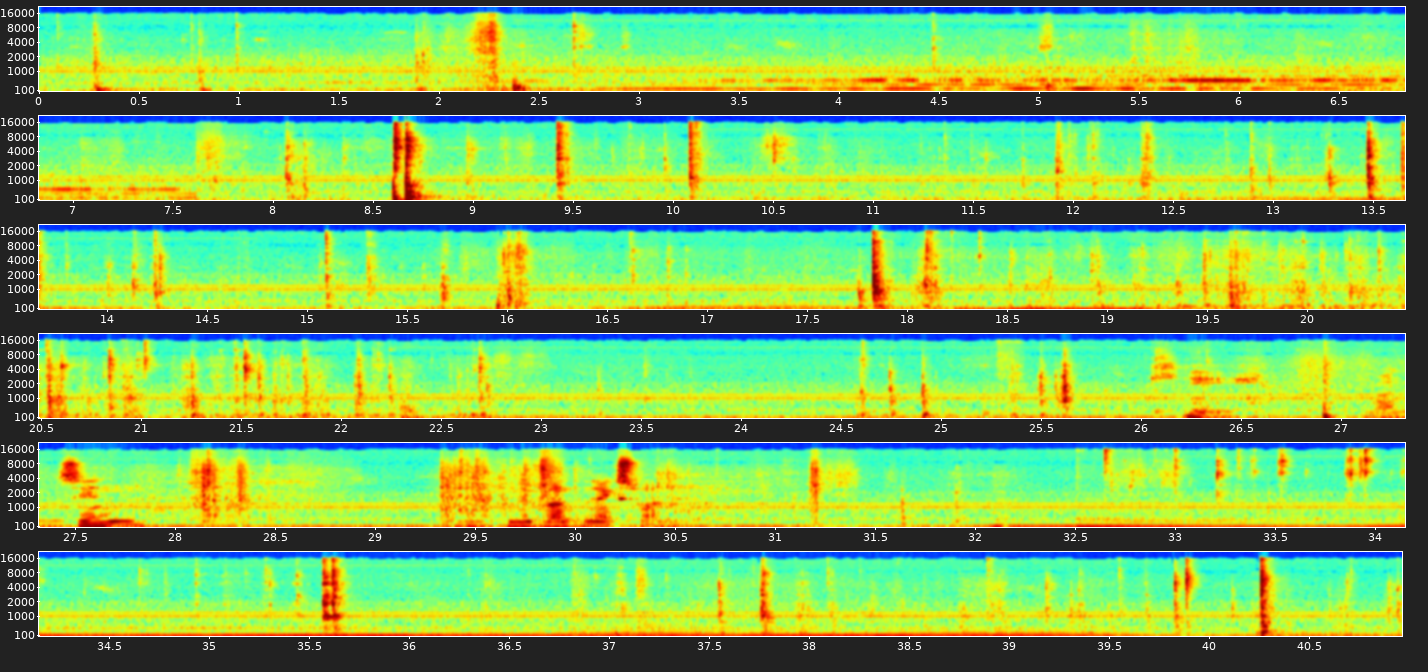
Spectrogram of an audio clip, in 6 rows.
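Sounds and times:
faint steady hum: 0:00.0 - 0:40.9.

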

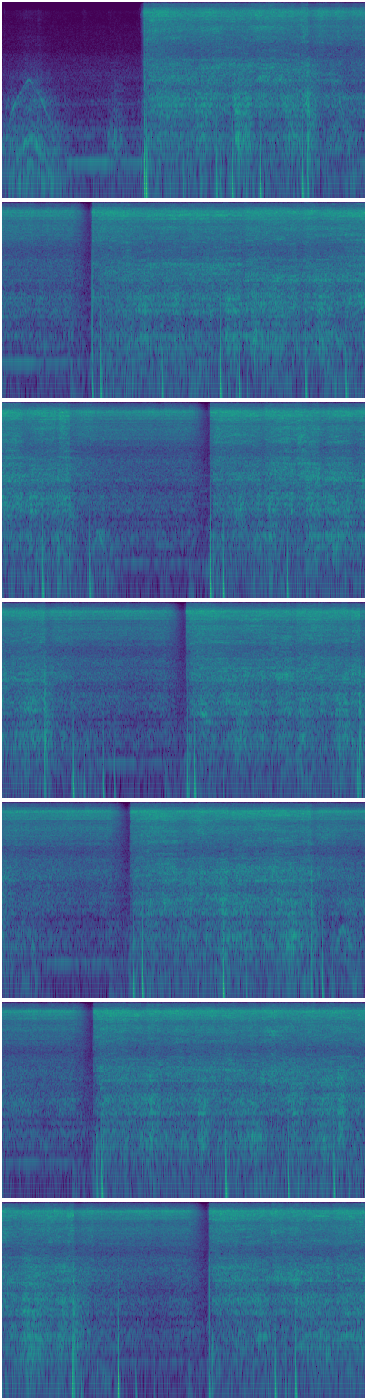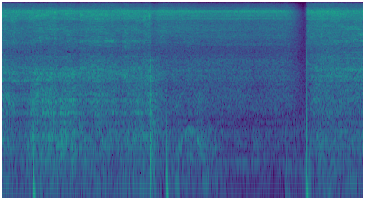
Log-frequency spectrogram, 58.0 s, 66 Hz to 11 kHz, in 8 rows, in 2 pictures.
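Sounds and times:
plasma torch hissing and whining: 0:02.7 - 0:58.0.

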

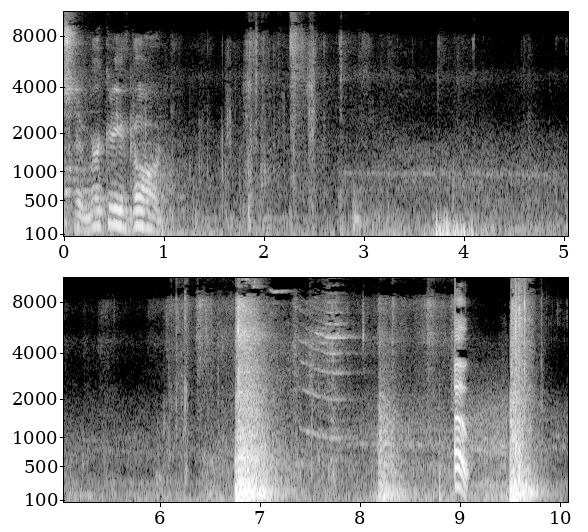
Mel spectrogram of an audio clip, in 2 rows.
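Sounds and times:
door banging: 0:06.7 - 0:08.6, 0:09.5 - 0:10.0.

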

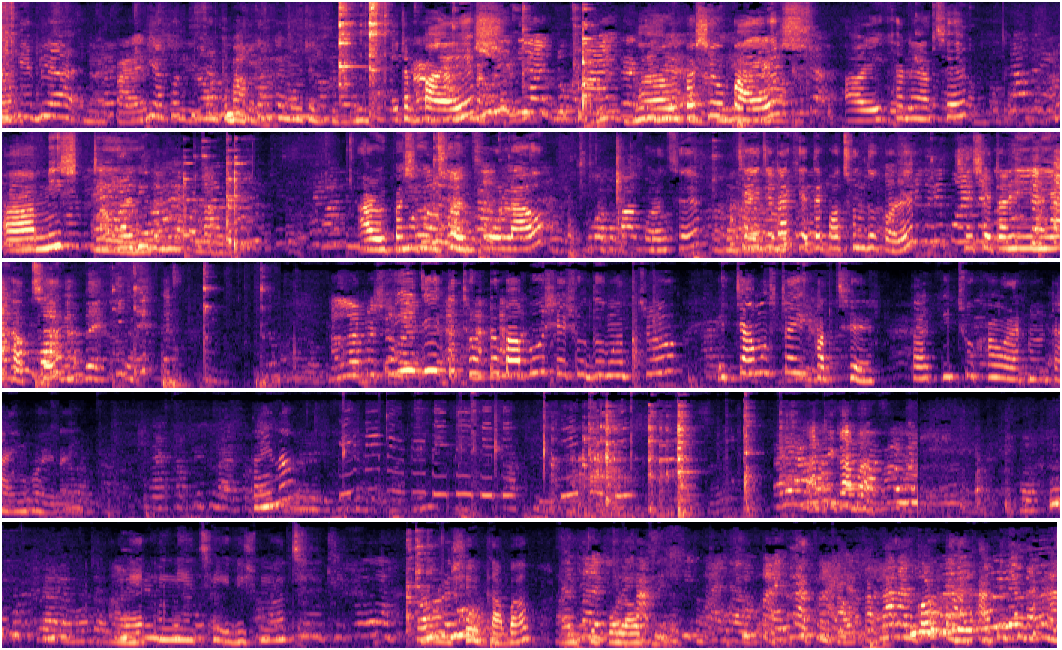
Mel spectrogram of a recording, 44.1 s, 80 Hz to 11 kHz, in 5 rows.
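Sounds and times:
plates and cutlery clinking: 0:01.7 - 0:06.8, 0:09.6 - 0:20.2, 0:29.6 - 0:33.5, 0:38.6 - 0:39.3
cutlery clinking on dishes: 0:02.4 - 0:05.2, 0:10.2 - 0:11.1, 0:18.4 - 0:20.2, 0:30.3 - 0:33.0, 0:38.6 - 0:39.2
person speaking: 0:29.1 - 0:31.9.

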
